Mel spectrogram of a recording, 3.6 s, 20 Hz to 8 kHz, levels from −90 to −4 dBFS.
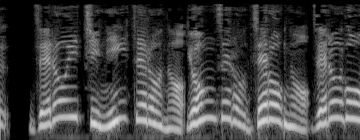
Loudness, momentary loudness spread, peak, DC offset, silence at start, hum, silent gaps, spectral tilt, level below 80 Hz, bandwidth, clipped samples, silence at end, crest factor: -26 LUFS; 5 LU; -10 dBFS; under 0.1%; 0 s; none; 0.13-0.26 s; -6 dB/octave; -64 dBFS; 7.6 kHz; under 0.1%; 0 s; 14 dB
